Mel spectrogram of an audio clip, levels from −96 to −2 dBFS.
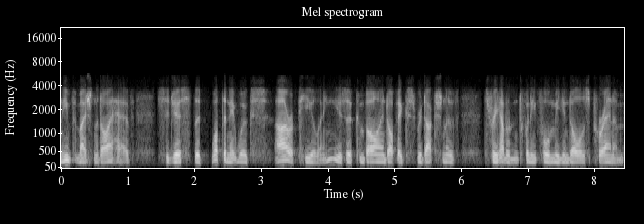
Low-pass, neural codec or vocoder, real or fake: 5.4 kHz; none; real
